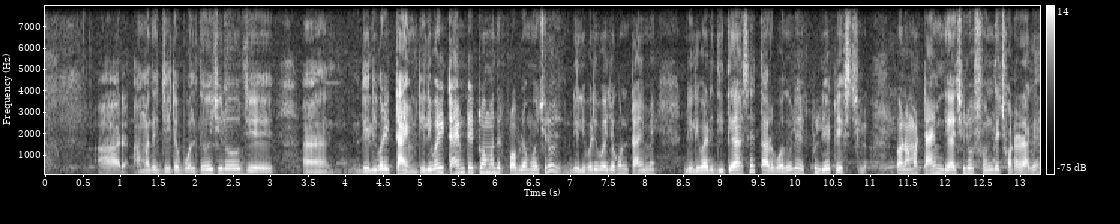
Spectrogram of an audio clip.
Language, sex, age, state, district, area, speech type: Bengali, male, 18-30, West Bengal, North 24 Parganas, urban, spontaneous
